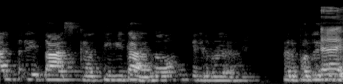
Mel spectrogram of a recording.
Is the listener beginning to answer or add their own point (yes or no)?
yes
